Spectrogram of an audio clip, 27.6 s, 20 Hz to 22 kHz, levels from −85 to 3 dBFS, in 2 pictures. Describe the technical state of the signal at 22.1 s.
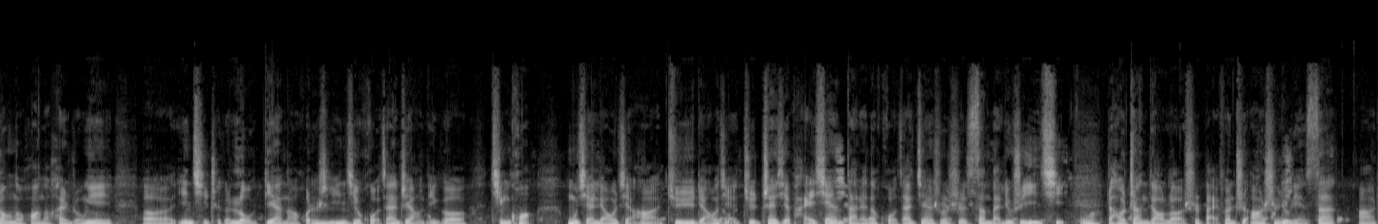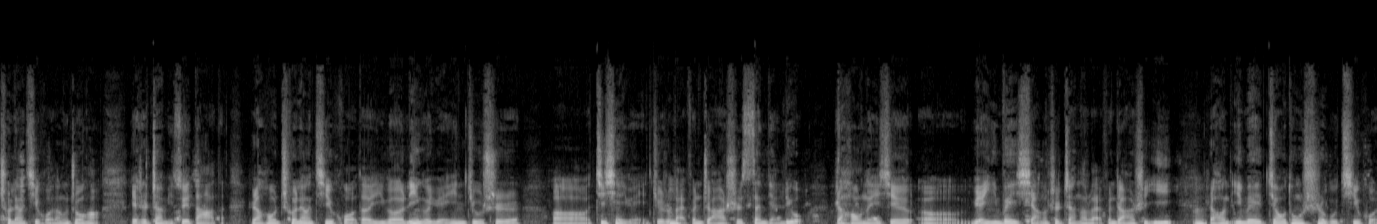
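You're in an echo leak, 18.83 to 27.51 s: a faint copy of the speech trails 192 ms behind, likely loudspeaker pickup the far-end echo canceller missed.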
